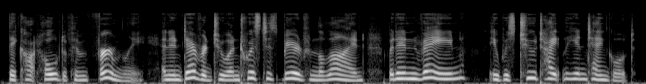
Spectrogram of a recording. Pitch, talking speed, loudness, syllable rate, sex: 230 Hz, 215 wpm, -17 LUFS, 5.5 syllables/s, female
